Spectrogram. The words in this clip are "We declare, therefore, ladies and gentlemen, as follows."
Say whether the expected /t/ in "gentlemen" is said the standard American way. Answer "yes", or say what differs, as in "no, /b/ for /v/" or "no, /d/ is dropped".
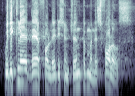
yes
